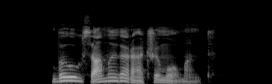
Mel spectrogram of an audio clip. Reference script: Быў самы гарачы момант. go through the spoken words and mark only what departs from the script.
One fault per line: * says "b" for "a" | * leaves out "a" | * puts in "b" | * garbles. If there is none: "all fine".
all fine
